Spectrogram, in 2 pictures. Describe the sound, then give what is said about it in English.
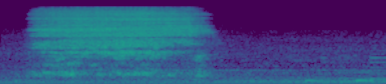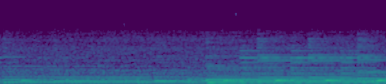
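A single deep breath in, taken during a guided breathing exercise for healing, sounds as a loud, airy rush of inhaled air lasting about two seconds before it cuts off. Softer low tones continue underneath afterward. “So let's go ahead and take a deep breath in.”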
